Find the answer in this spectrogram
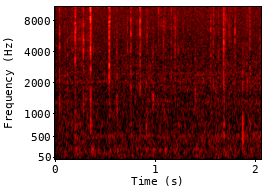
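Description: Faint computer keyboard typing: a run of soft, irregular key clicks.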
